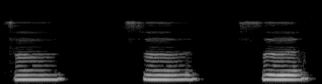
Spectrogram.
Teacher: our tongue should be flat, and we just put our tongue behind our upper teeth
